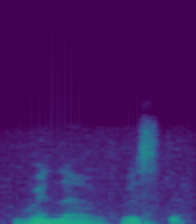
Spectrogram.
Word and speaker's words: Buena Vista: We tend to say buena. I'm not sure exactly what it is for Spanish. Buena Vista is how I would pronounce it. Buena Vista. Good. Buena Vista. Yeah, 2 syllables. Buena.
